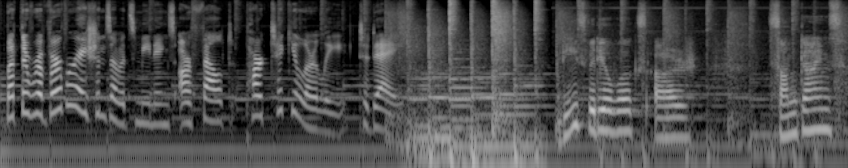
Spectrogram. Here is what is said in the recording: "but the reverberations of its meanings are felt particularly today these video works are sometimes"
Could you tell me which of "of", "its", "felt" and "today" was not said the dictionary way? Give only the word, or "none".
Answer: none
